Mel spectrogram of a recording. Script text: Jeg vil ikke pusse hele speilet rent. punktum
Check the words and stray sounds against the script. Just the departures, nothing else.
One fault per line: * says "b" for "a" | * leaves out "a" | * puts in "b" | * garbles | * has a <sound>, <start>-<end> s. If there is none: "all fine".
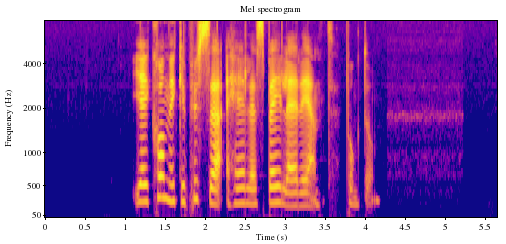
* says "kan" for "vil"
